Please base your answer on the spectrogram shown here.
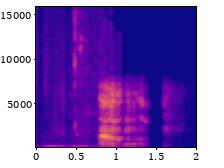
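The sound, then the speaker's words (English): A man burps after drinking ale in the morning, giving one throaty belch about half a second long. Low, quiet murmuring comes before it, and near-silence follows. “And one burp. Excellent. Yes, good ale this morning, I must say.”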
